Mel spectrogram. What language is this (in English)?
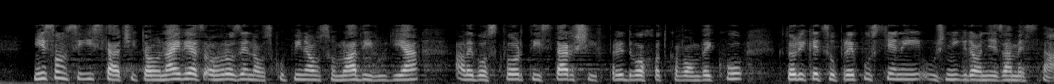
Slovak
